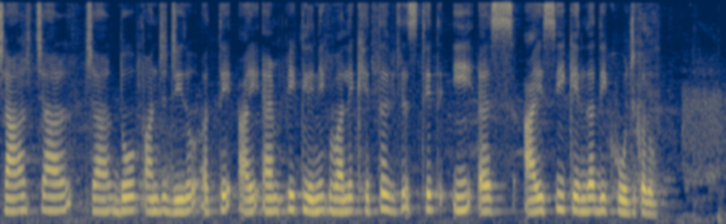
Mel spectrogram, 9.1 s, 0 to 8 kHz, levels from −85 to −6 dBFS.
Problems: constant background noise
